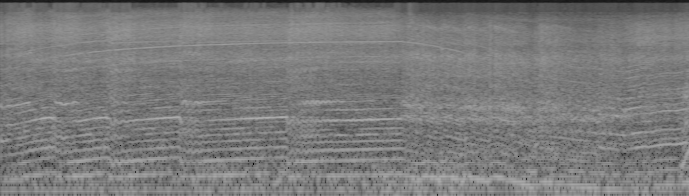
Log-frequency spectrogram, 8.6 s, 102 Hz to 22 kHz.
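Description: Formula 1 cars from an Xbox F1 racing game lap the Bahrain circuit on in-laps, a steady layered engine whine with shifting pitch sweeps and overlapping cars, continuous and fairly loud with no talk.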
